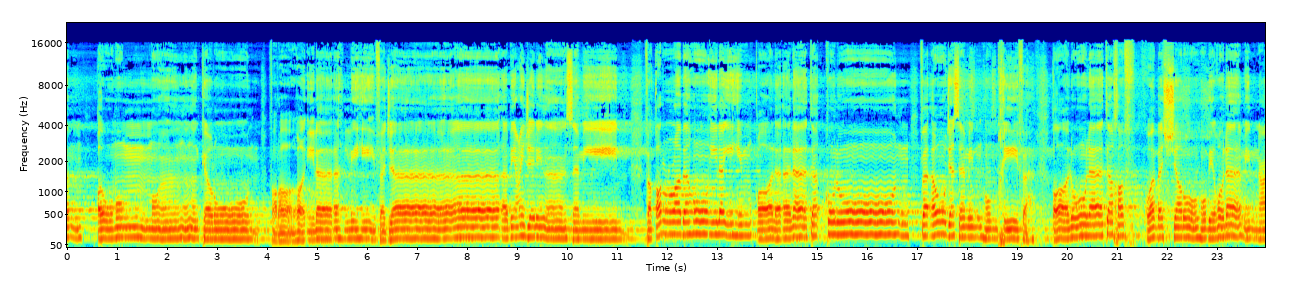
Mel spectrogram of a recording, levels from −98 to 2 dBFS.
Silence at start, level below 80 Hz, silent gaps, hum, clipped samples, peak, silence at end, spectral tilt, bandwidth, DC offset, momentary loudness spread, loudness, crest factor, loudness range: 0 s; -44 dBFS; none; none; under 0.1%; 0 dBFS; 0 s; -5.5 dB/octave; 17 kHz; under 0.1%; 6 LU; -14 LUFS; 14 dB; 2 LU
